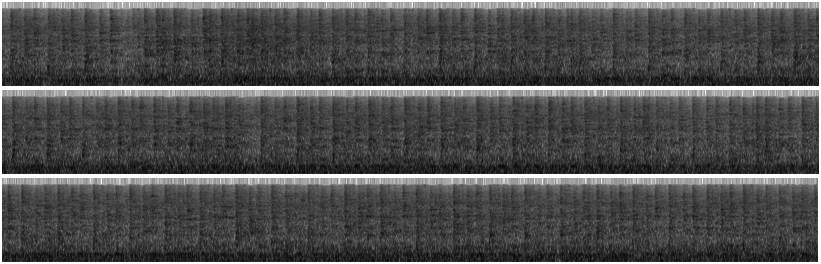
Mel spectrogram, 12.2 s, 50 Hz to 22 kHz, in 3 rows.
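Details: 1968 Buick LeSabre V8 idling loud and steady after engine repair, previously abandoned with no oil pressure and leaking head gaskets; valve cover off, oil pressure good, head gaskets holding, temperature stable around 190°; no misses or knocks, healthy.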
